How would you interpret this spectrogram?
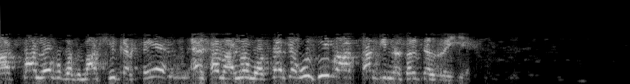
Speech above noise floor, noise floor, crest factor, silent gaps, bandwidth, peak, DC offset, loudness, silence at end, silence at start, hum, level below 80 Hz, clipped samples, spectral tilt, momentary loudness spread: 46 dB; -64 dBFS; 14 dB; none; 4.6 kHz; -4 dBFS; under 0.1%; -18 LUFS; 1.6 s; 0 s; none; -52 dBFS; under 0.1%; -8.5 dB/octave; 5 LU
